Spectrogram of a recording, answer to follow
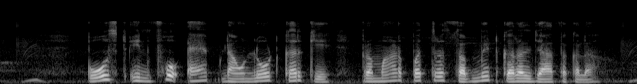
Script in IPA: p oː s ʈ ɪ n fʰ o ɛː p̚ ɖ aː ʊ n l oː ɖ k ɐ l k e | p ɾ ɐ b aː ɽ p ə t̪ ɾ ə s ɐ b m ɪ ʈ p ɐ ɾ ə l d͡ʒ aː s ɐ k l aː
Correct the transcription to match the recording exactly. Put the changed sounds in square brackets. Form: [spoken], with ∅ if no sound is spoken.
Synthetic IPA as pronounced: p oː s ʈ ɪ n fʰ o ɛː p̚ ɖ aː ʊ n l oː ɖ k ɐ [ɾ] k e | p ɾ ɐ [m] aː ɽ p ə t̪ ɾ ə s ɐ b m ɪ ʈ [k] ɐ ɾ ə l d͡ʒ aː s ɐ k l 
